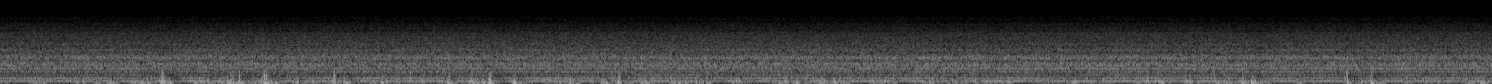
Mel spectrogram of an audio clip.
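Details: Hunter 12" table fan (special edition, April 2004) on speed 3: steady loud whooshing hum with an unchanging low drone, loud like an old box fan but moving lots of air; cause unclear.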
